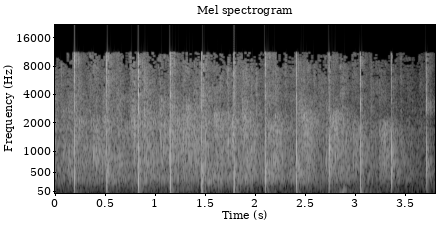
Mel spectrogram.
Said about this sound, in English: So let's give all those people a round of applause.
